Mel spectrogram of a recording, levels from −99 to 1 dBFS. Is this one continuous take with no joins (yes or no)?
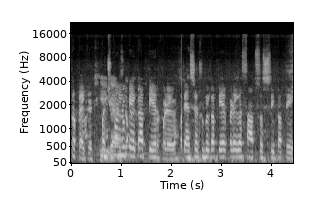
no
